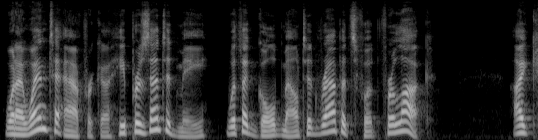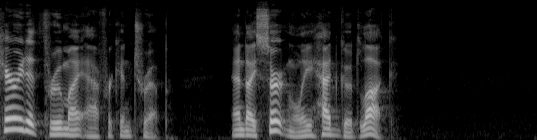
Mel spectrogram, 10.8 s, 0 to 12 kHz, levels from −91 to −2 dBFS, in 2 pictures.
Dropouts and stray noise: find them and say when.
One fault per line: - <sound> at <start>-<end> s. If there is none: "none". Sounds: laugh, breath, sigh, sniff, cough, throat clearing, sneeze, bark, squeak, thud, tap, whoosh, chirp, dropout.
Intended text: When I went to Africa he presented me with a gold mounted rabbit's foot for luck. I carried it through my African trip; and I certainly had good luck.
none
